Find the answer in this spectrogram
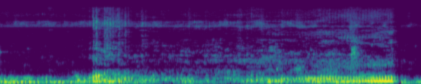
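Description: Motorcycle engine running with a rapid low pulse that fades over the first second or so, a short clatter, then a steadier low engine hum that grows louder toward the end.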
